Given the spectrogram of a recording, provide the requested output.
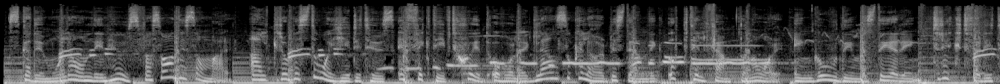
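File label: Swedish commercial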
